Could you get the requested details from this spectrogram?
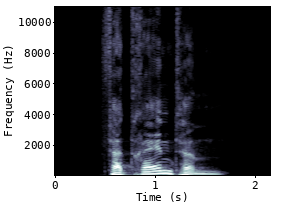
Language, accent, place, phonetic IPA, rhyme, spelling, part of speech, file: German, Germany, Berlin, [fɛɐ̯ˈtʁɛːntəm], -ɛːntəm, verträntem, adjective, De-verträntem.ogg
- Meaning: strong dative masculine/neuter singular of vertränt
